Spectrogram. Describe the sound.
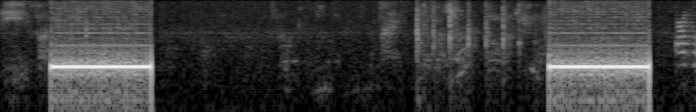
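Busy tone on a telephone line after a dropped call: two steady, mid-pitched beeps, each about a second long, separated by a pause with faint voices in between.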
